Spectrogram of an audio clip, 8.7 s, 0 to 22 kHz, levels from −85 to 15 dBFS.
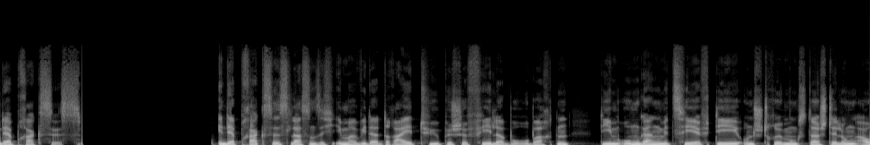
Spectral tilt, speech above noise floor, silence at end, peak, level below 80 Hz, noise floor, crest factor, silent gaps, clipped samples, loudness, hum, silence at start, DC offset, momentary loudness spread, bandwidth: -7 dB/octave; over 75 dB; 0 s; 0 dBFS; -50 dBFS; under -90 dBFS; 16 dB; 0.83-2.11 s; under 0.1%; -16 LUFS; none; 0 s; under 0.1%; 9 LU; 13.5 kHz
